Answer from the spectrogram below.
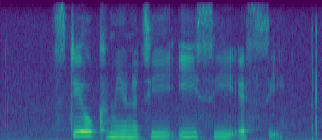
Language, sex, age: English, female, 21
